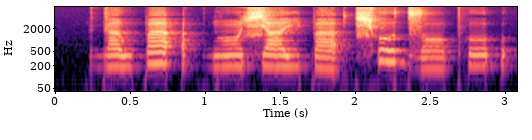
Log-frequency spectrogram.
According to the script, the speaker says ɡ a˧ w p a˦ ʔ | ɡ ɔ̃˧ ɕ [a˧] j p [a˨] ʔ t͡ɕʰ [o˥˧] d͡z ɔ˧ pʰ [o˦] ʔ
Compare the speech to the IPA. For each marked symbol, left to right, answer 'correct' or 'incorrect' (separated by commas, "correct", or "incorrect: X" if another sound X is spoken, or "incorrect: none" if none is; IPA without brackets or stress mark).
correct, correct, incorrect: o˦, correct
